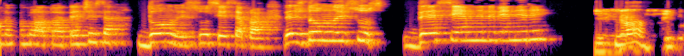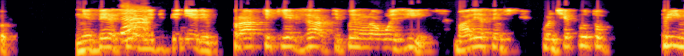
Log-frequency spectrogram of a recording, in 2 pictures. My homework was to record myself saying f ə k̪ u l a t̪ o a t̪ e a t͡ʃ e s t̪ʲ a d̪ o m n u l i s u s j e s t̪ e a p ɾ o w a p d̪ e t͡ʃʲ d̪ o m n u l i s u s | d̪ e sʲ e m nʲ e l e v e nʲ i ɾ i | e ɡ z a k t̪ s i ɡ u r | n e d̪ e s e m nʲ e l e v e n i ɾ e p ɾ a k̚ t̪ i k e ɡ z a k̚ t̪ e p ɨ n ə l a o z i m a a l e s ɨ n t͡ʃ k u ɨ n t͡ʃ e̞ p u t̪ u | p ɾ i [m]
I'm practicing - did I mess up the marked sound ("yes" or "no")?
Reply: no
